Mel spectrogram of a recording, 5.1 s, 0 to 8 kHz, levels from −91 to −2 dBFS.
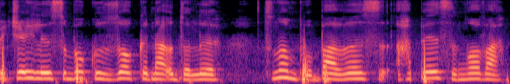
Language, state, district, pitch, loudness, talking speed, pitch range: Chakhesang, Nagaland, Dimapur, 200 Hz, -21 LUFS, 130 wpm, 185-210 Hz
